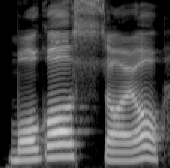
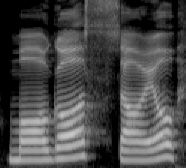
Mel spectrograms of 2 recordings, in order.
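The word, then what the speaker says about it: 먹었어요: Now, pronounce it like a native Korean. Meogeosseoyo. Meogeosseoyo. Smooth like butter.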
